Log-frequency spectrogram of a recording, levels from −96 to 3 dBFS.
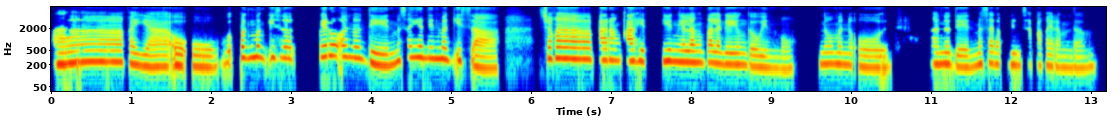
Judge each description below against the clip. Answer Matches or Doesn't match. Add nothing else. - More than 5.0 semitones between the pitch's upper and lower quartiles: Matches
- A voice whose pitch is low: Doesn't match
